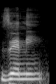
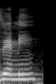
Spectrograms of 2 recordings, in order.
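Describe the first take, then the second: Both takes have the same delivery.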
